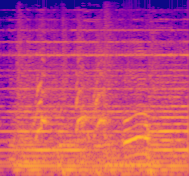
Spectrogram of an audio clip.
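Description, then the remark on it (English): Three Yorkshire Terriers, walked on a street by an old lady, yap and whimper in quick, high-pitched bursts, several barks overlapping over a couple of seconds, with her voice nattering at a passerby underneath and steady street background. “On a street, an old lady walking three Yorkshire Terriers natters at a passerby”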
